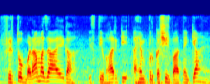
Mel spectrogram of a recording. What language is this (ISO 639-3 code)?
urd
